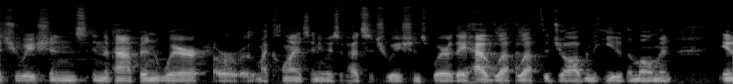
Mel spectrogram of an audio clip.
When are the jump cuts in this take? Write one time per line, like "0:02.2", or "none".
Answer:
0:01.1
0:02.1
0:05.2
